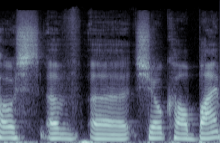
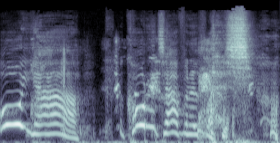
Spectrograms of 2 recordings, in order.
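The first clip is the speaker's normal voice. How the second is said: high-pitched, lilting, sing-song put-on Irish accent; 10 semitones higher, 7 dB louder than usual. Retelling what a guy said back to him, in a put-on Irish accent. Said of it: "talks back to me in an Irish accent".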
